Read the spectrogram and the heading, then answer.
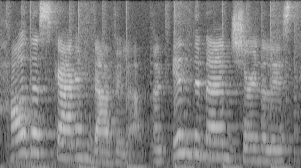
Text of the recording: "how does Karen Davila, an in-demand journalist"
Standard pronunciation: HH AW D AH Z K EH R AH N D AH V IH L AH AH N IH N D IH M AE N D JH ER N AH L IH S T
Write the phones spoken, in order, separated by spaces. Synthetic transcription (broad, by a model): HH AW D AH S K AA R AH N D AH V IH L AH AH N IH N D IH M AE N D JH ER N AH L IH S T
